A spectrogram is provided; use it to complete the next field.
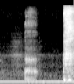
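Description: A short, low belch comes in two brief raspy bursts, the second one rougher, over a steady low electrical hum with no talking.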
